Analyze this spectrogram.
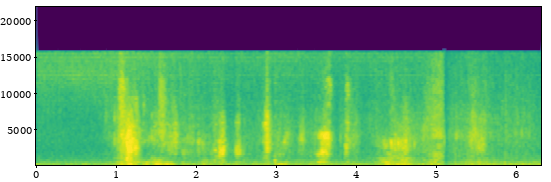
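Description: A paper tissue rustles and crinkles close by.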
